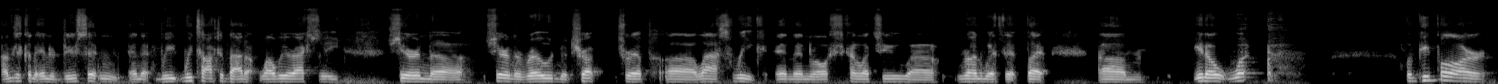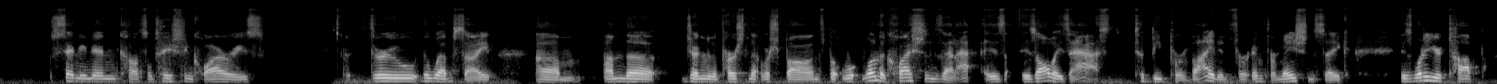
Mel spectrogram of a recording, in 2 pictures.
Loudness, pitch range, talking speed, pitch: -22 LUFS, 120-145 Hz, 180 wpm, 130 Hz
